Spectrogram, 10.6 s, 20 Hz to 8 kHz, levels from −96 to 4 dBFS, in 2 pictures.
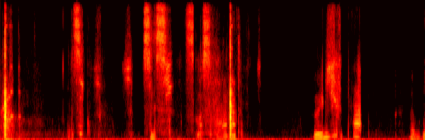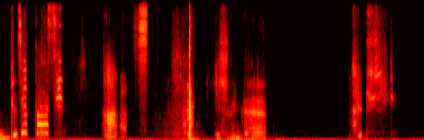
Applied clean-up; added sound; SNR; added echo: neural diffusion model UNIVERSE++.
